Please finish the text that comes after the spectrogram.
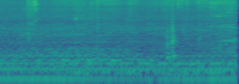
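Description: Ford Mustang GT engine and exhaust idling, a deep steady low rumble with slight fluctuation, close and loud, no talking.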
